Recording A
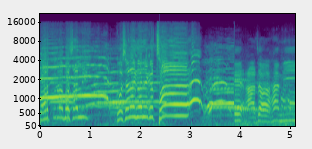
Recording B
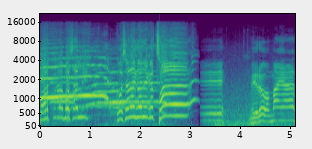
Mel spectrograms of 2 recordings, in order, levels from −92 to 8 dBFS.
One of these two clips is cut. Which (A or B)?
B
